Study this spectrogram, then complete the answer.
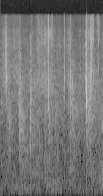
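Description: Paper rustles as a young man turns a sheet.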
